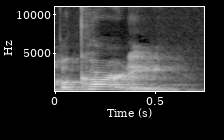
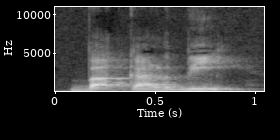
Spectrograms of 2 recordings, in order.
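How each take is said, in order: First: The stress falls before the last syllable. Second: The stress falls on the last syllable. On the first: The speaker calls it wrong. "Not Bacardi" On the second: The speaker calls it right. "Notice that accent on the I"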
